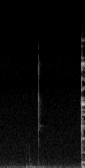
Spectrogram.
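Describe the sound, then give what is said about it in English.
A single bright glass clink rings out at the end, sharp and loud with a shimmering high tone. Before it there is only a faint low hum and one tiny tick. “Ooh, I like the little cling of the glass.”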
